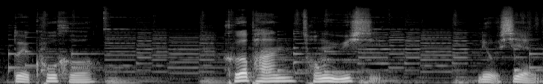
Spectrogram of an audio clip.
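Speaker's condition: No condition

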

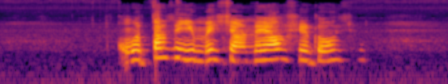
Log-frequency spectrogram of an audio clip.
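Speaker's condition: Cerebellar atrophy, hereditary; uncle and aunt died of it

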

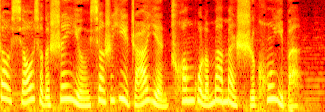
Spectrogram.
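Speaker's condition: No condition

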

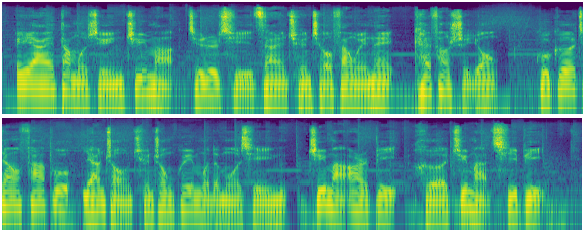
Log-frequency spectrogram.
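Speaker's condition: No condition

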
